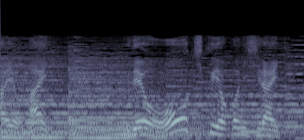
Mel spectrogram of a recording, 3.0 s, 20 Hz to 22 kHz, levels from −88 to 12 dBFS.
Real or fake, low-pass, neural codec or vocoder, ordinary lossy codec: real; none; none; none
